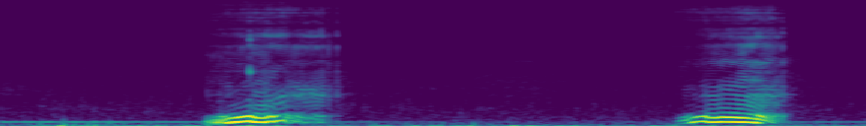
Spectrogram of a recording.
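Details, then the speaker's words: Two loud, rough, rattling inspiratory snores about three seconds apart over a low room hum; a sleeping father's loud habitual snoring, audible from another room; family suggests a sleep study. "I got Dad on tape snoring."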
